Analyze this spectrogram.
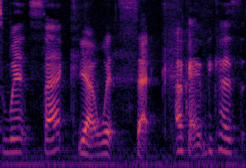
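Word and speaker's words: WITSEC: it the wh witness protection okay so it's wit SEC yeah wit SEC okay because it's funny witness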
